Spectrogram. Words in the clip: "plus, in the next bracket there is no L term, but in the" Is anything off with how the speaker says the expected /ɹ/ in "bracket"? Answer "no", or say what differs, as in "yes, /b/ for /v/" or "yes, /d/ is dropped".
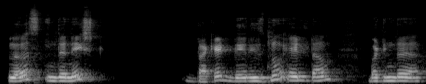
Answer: no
